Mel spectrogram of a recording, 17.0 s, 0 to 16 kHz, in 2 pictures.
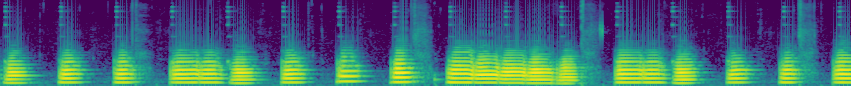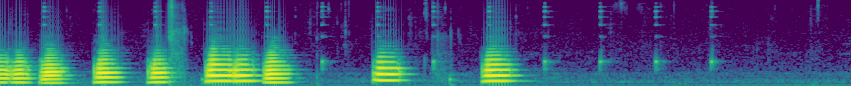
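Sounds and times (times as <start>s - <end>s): click track ticking: 0.0s - 9.1s, 10.0s - 15.8s
trombone staccato notes: 0.0s - 11.6s, 12.2s - 12.7s, 13.3s - 13.9s.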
